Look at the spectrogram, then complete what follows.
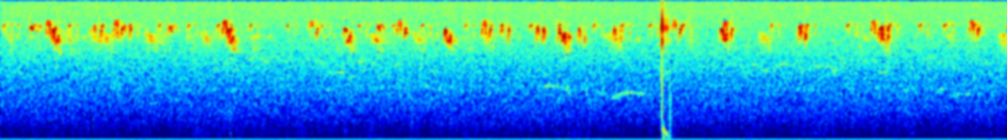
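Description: Very faint outdoor background with many short, high bird chirps scattered throughout, and a single sharp click about two-thirds of the way through.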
